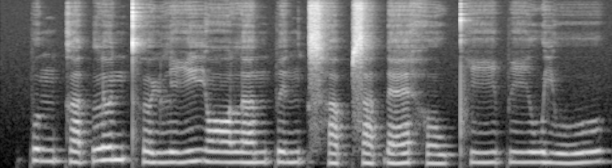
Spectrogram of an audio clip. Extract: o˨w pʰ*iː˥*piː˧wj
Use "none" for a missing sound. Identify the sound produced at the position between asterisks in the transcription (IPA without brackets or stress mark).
iː˨˧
